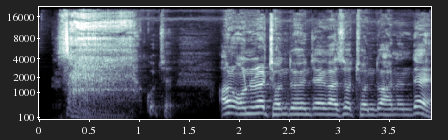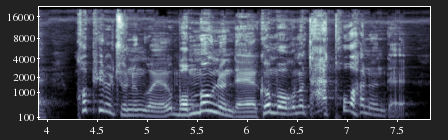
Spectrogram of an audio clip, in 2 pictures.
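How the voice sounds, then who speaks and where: A man talks at a high pitch and a moderate pace. His intonation is lively. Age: 60s. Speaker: pastor. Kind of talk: sermon. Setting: church.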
